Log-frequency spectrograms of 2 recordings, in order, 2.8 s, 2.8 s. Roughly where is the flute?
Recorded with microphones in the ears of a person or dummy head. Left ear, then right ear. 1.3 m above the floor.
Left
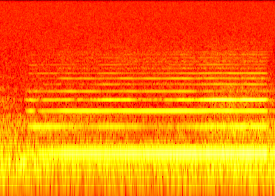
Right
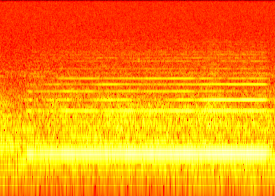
Right.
